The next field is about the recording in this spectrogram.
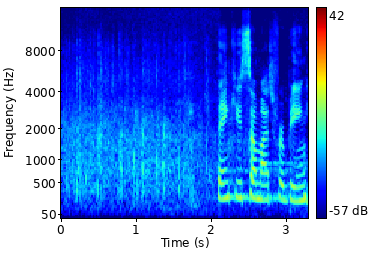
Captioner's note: applause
